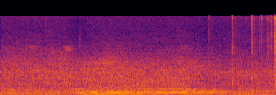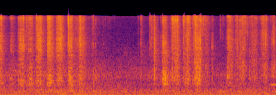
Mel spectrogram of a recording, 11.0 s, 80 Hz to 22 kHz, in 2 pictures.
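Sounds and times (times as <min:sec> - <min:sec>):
bread knife sawing through crispy food: 0:05.3 - 0:07.5, 0:08.4 - 0:11.0.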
